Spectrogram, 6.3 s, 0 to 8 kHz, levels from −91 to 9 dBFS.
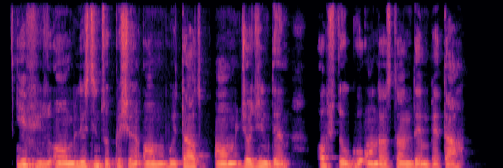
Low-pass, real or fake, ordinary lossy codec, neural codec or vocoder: none; real; none; none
